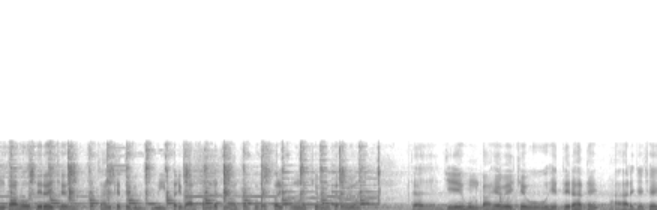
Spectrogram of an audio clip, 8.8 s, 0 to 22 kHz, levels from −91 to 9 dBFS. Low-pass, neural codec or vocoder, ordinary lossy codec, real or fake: 7.2 kHz; none; none; real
